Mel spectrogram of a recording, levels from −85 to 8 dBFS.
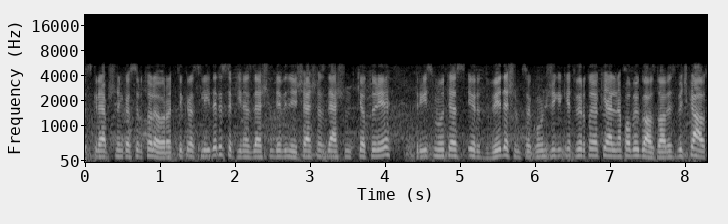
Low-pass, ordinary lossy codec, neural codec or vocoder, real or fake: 5.4 kHz; Opus, 24 kbps; none; real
